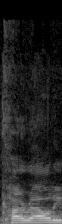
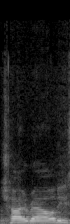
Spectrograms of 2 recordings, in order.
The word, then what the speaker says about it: chirality: And I probably let it sneak out of my mouth this morning as well, but it's pronounced kyality, not chirality.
